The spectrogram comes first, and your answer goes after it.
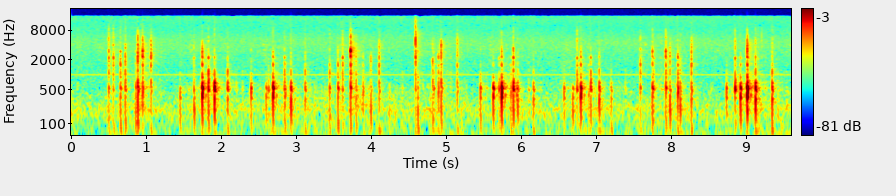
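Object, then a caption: Round pine wooden board. Long fake nails tap and scratch the surface of a solid, round board of light unfinished pine with knots, lying flat. Quick bursts of dry, clicky taps come in clusters with almost no ring, carrying a woody tone around 500 Hz. Soft scratchy textures sit between the bursts, with a faint steady hum underneath.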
